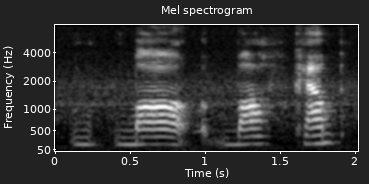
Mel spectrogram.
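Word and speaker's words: Mein Kampf: And she even gets a copy of Ma Kampf, that's how you pronounce it.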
